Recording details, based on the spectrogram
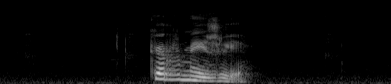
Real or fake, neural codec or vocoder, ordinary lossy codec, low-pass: real; none; none; 19.8 kHz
